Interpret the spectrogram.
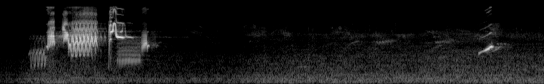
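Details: Pied myna in morning song at Saifai, Uttar Pradesh, filmed on a mobile. A loud burst of grating, buzzy notes and one sharp whistle lasts about a second, followed by quiet and a single distant rising whistle.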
